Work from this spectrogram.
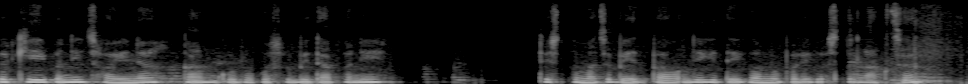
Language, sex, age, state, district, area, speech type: Nepali, female, 18-30, West Bengal, Darjeeling, rural, spontaneous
